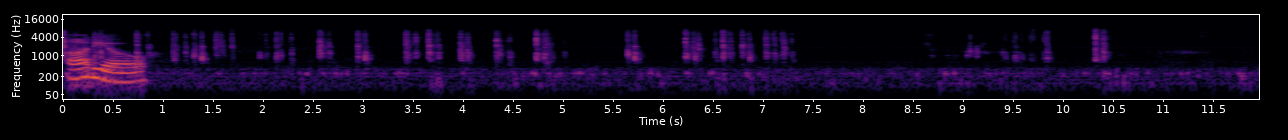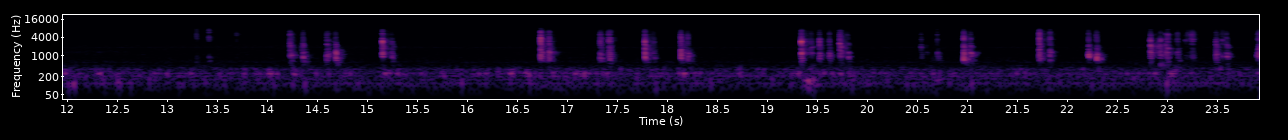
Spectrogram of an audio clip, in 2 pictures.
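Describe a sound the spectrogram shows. Keyboard keys click in quick bursts of typing.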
